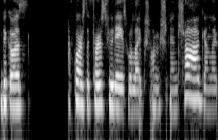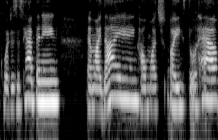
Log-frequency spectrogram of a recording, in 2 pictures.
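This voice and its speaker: Against a quiet background, a woman speaks fairly slowly at a fairly high pitch, with ordinary pitch variation and big swings in loudness. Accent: Lithuanian. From Lithuania. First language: Lithuanian. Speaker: breathwork practitioner and women's circle facilitator. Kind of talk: podcast interview.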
